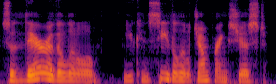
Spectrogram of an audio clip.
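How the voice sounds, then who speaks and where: A woman's voice: low-pitched, lively intonation, moderate pace, no room sound. A woman talks through her crafting work in a loose, unscripted way. She rambles, restarts her sentences and fills the gaps with ums as she demonstrates each step. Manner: chatty and rambling, many ums and restarts, laughs at herself. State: has the hiccups. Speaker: craft video maker.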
